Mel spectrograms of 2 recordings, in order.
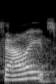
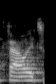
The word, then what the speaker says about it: phthalates: contain phades it's uh it's spelled right there p t h a l a t s so phalates make fragrances Linger Longer um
